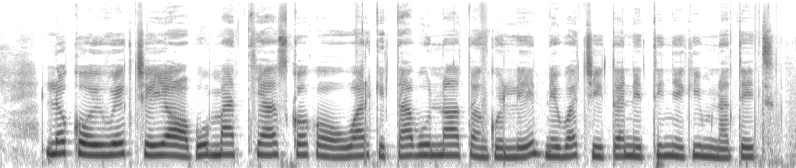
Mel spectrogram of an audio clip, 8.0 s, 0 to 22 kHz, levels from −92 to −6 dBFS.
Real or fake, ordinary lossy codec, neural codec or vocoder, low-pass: real; none; none; none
